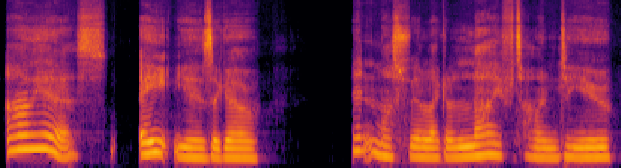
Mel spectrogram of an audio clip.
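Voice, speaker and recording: A woman's voice: lowish voice, measured pace, mellow, no room sound, clean studio sound, close to an everyday voice. A woman playing a playful, flirtatious immortal vampire in a Victorian fantasy audio roleplay, teasing in genteel, archaic phrasing.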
